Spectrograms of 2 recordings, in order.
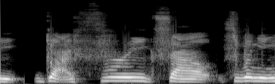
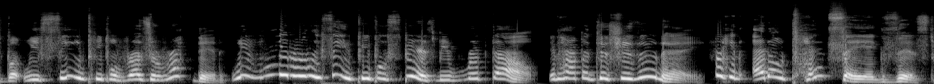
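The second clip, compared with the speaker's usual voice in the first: high-pitched, worked-up rant; incredulous outburst; 12 semitones higher than usual. Real, not acted. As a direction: burst out as the obvious suddenly hits you. Sudden realisation, ranting at plot hole.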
